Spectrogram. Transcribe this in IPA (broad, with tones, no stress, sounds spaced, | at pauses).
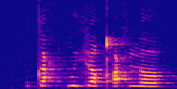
t ə˦ ħ ç u˦ fʲ ɑ˦ qʼ ʌ˦ ħ n ʌ˦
